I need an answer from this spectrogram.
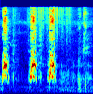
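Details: Three quick, high yaps in under two seconds from Romeo, a miniature Poodle encountering horses for the first time at Bristow, Virginia, followed by faint rustling and soft muffled sounds.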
